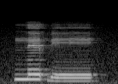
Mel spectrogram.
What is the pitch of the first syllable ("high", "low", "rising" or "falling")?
high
